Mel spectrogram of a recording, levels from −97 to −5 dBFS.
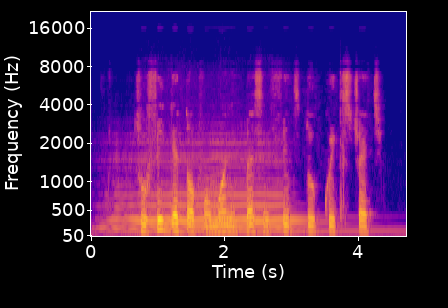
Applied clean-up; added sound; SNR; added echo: none; Bowed string instrument; 7 dB; none.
